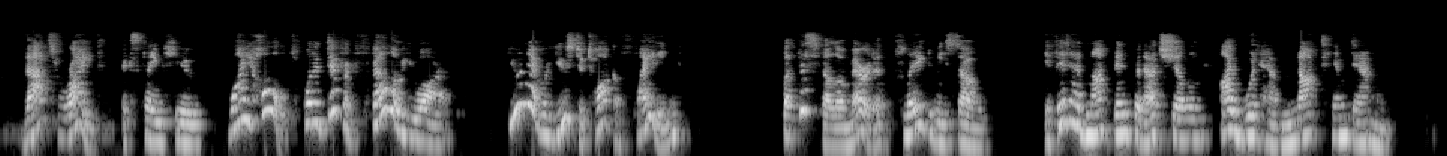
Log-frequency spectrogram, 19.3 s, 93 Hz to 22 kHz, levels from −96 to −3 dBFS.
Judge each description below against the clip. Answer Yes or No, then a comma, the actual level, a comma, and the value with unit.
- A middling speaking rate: No, slow, 125 wpm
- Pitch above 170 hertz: Yes, medium, 185 Hz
